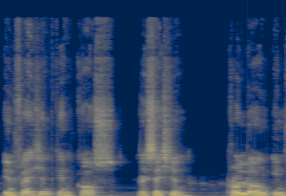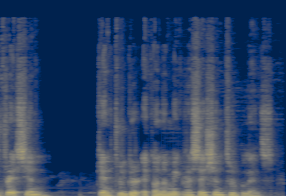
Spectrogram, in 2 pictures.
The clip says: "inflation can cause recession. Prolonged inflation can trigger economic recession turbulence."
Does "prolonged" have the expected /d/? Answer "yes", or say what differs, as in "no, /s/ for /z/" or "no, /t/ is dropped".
no, /d/ is dropped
